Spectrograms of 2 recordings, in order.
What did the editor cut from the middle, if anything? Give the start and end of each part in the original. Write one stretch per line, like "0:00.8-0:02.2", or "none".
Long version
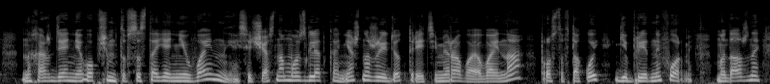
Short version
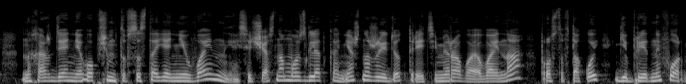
none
